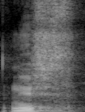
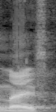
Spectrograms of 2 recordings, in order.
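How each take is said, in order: First: The vowel is a short 'ee' sound. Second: The vowel is a long 'eye' diphthong. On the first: The speaker calls it right. "এটা অ্যাকচুয়ালি নিস" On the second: The speaker calls it wrong. "উচ্চারণ অনেকে নাইস করতে পারে"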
